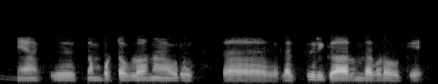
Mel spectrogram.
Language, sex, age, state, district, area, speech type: Tamil, male, 45-60, Tamil Nadu, Tenkasi, urban, conversation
